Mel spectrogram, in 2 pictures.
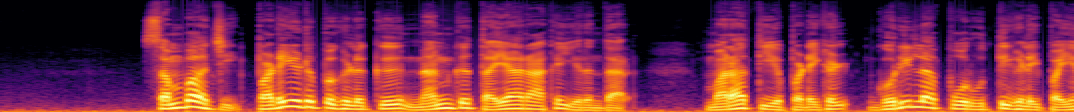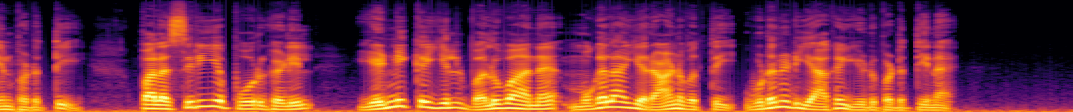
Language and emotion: Tamil, neutral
